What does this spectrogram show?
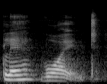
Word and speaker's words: clairvoyant: लेते हैं दूसरा शब्द clairvoyant, CLAIRVOYANT. इसमें I R साइलेंट है, बनता है शब्द clairvoyant, जिसको हम फॉर्च्यून टेलर या सूदसेयर कह सकते हैं.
